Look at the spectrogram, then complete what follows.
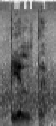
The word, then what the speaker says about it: Bild: It's spelled Bild, but pronounced Bild because it's German and they can't spit out the toned D in the end.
